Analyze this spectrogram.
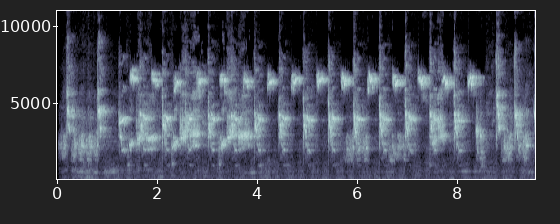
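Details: Long-tailed shrike singing a lively full-variation song: dense, rapid phrases of harsh chattering notes mixed with clear high whistles, repeated about twice a second and in almost continuous bursts.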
